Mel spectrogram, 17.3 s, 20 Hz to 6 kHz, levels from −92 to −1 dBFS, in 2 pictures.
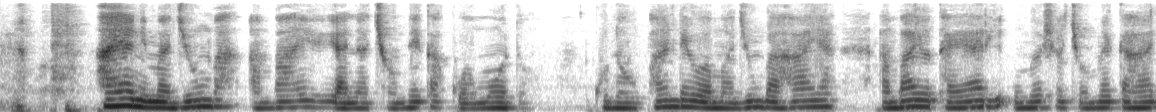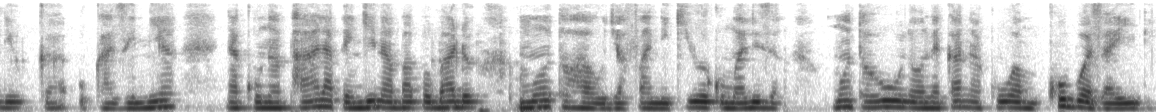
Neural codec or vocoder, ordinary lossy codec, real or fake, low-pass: none; MP3, 48 kbps; real; 5.4 kHz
